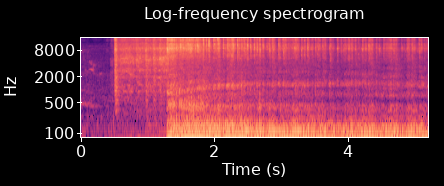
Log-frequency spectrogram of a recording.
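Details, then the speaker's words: Chevrolet Silverado 6.0 V8 rebuilt after failing lifters, new Texas Speed cam kit, exhaust fitted: starter catches, deep loud choppy lumpy idle with steady cam lope; healthy normal idle. "Alright guys, so there you have it. You know, hope y'all like how the truck sounds, how it came out."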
